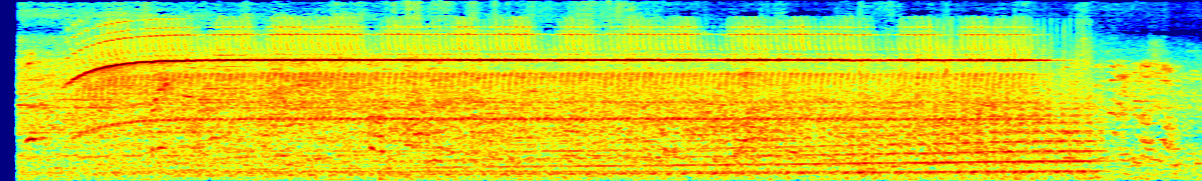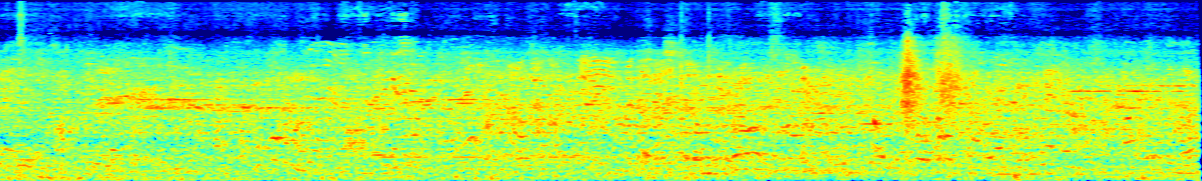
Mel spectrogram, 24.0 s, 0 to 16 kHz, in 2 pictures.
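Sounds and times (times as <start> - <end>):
shop ambience: 0.2 - 11.5
high electronic tone: 0.5 - 11.4
low rising drone: 0.5 - 11.4.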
